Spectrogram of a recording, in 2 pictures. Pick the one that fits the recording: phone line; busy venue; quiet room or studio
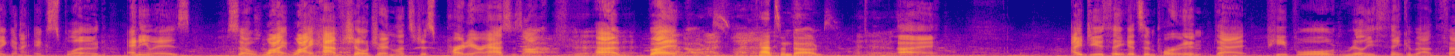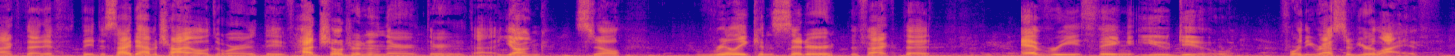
busy venue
